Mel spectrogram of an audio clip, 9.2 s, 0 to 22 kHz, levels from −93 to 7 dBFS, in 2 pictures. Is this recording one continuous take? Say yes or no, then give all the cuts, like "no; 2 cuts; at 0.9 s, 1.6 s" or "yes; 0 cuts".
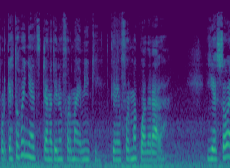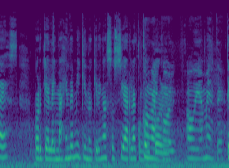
yes; 0 cuts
